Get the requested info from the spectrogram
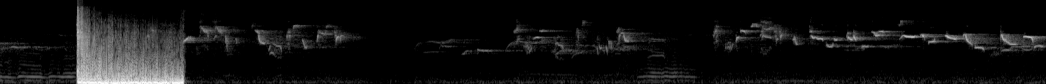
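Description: A loud burst of noise about a second in, lasting about a second and cutting off suddenly. Then birds chirping in quick high notes, sparse at first and busier toward the end.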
